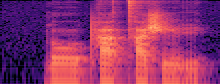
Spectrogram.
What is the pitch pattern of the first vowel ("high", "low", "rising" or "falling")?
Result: low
